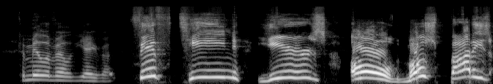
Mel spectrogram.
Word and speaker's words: Kamila Valieva: Nick told me how to pronounce the name. Her name is Kamila Valieva. I think is how you pronounce it. Camila Valieva.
